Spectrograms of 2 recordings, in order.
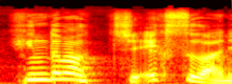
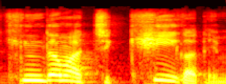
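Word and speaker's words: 킹덤 하츠 키가 (Kingdom Hearts χ): 근데 킹덤 하츠 X가 아니고요. 그게 약간 이렇게 삐뚤하게 그려져 있는 X라서 키라고 발음합니다. 그게. 그래서 킹덤 하츠 키가 됩니다.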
